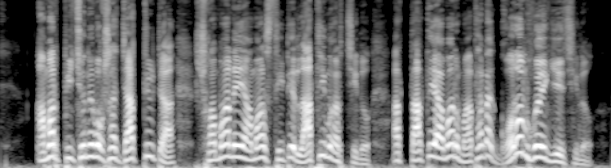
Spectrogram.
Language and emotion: Bengali, angry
